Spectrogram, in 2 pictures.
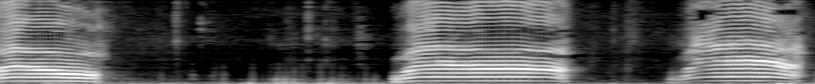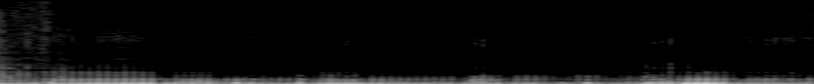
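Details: Loud meowing from cats and kittens: three strong, bright meows in the first four seconds, the middle one longest, followed by quiet with faint low rustling and soft handling noises.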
